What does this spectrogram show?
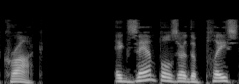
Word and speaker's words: cnoc: The word CNOC hill would therefore be pronounced croc.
